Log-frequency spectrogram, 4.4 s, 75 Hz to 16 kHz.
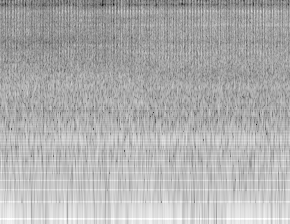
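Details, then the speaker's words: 2017 Ford Escape, about 70,000 miles, spark plugs recently replaced, low power: uneven, lumpy idle with a loping beat; cylinder two dead. "that's a bummer I'm sure number two is doing all kinds of funky stuff that sucks yeah yeah number two is just it's just dead it's just dead"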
